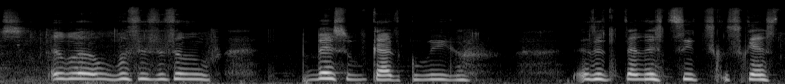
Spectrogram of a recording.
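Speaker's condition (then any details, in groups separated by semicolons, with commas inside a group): Cerebral palsy; not sitting at six months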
